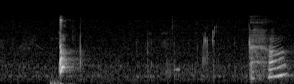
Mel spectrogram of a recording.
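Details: Sharp hiccup from a baby boy in a quiet room, followed by soft infant vocal sounds: ordinary infant hiccups.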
